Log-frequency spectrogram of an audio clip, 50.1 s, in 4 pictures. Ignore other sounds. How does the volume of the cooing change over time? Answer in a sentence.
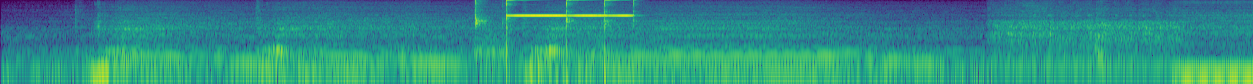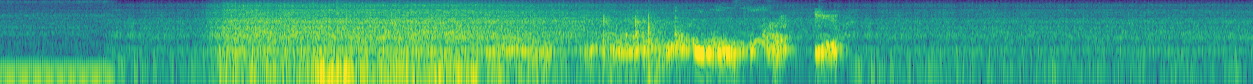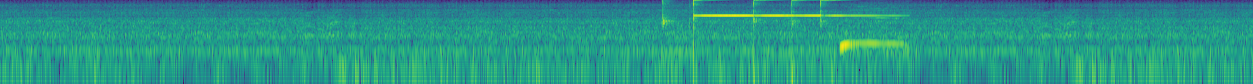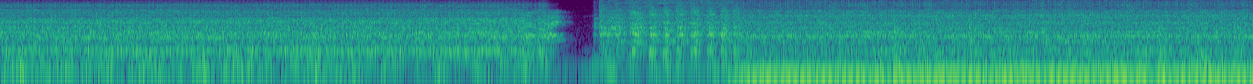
The volume of the cooing goes up.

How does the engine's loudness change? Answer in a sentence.
The loudness of the engine goes up, then down.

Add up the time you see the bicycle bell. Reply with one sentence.
You can hear the bicycle bell for 4 seconds altogether.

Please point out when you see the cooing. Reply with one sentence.
The cooing can be heard from 15.7 to 20.9 s.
